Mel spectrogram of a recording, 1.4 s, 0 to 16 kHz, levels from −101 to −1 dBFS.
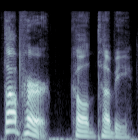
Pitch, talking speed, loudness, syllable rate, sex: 135 Hz, 175 wpm, -18 LUFS, 5.2 syllables/s, male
